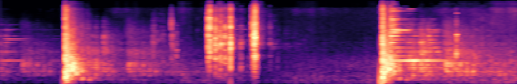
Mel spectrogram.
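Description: A Staccato pistol fires sharp, ringing shots on a range: one crack, then a quick double pair, then another loud report, each with a metallic clang and short decay.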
